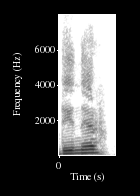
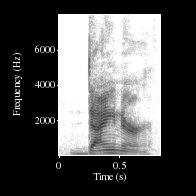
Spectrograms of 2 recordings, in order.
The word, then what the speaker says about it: diner: Um, now this word here is diner. Instead of dinner, it is diner. Diner. Uh-huh. Yes. Dinner has two N's. Diner has one N.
